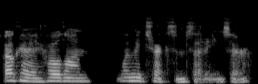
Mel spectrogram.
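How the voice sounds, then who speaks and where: A woman's voice: sits low, normal speed, no echo, poor audio. A woman hosting a casual live stream, chatting in a scattered way and greeting viewers as hun.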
